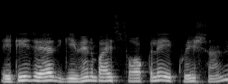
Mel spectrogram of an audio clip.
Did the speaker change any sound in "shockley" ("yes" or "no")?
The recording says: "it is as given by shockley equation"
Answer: yes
